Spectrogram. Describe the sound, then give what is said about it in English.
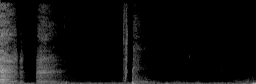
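Quiet sipping from a drink being tasted, after first coating the mouth: a couple of soft airy slurps, a small click and a faint swallow, with no talking. “Coating is complete. Activating sip.”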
